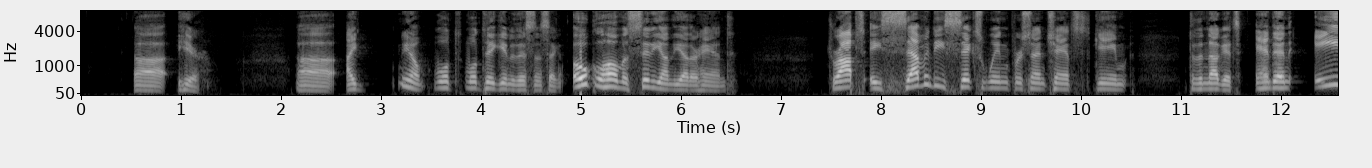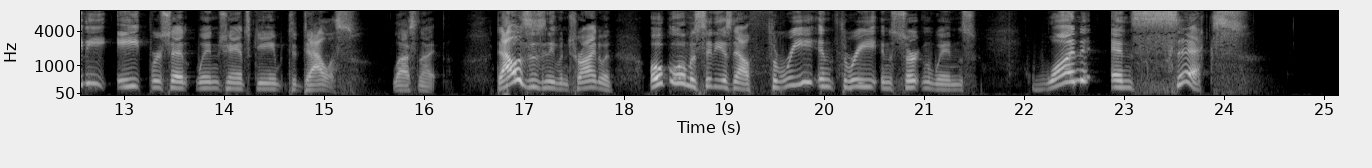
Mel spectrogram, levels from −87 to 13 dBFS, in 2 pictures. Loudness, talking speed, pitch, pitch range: -21 LUFS, 145 wpm, 180 Hz, 155-210 Hz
